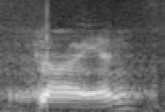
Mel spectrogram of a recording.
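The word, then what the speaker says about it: Zayin: Remember, it's a two-syllable word, so the accent will be on the first syllable. Zion, then Chet, Chet, then Tet, and then Yud.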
